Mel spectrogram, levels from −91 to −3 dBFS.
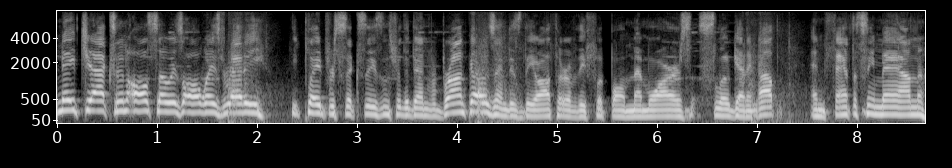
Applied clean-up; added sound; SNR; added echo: neural separator model SepFormer DNS4.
